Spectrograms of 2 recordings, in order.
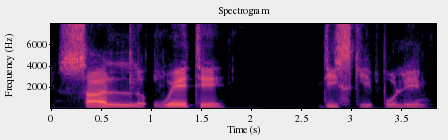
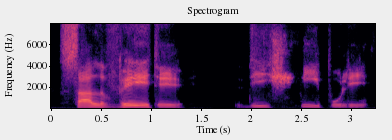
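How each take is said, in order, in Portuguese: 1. Usa a pronúncia clássica reconstruída do latim. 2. Usa a pronúncia eclesiástica romana do latim. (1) "É a pronúncia reconstituída que nós estamos utilizando" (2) "se fosse a pronúncia romana ou eclesiástica, seria"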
